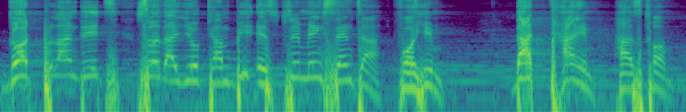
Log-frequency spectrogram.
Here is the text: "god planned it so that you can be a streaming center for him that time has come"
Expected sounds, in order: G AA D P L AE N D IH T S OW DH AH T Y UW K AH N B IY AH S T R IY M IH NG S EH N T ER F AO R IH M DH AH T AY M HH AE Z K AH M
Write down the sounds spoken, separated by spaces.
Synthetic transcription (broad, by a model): G AA D P L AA N D IH T S OW DH AH T Y UW K AH N B IY AH S T R IY M IH NG S EH N T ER F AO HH IH M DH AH T AY M HH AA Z K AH M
